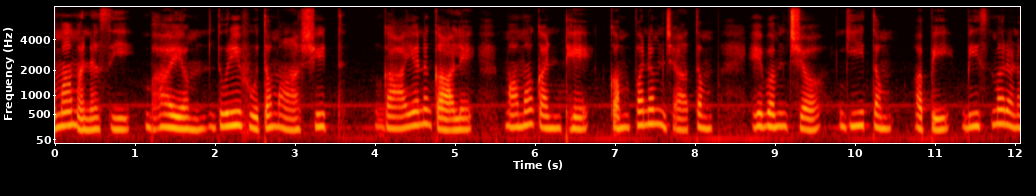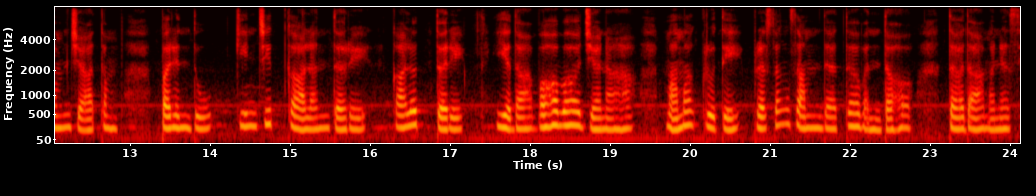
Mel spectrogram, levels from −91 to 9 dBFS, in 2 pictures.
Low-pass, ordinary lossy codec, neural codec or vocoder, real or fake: none; none; none; real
